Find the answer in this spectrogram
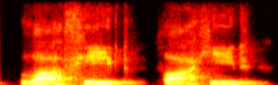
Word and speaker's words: Lougheed: I think that's how you pronounce his Mm. name, Lougheed, not to be Lucky.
